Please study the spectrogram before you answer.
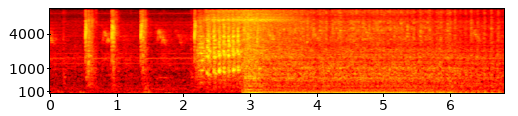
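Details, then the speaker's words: Non-running 1994 Honda GL1500 Goldwing Aspencade, first start in two and a half years after aftermarket fuel pump replacement, on center stand in neutral with choke: a few ticks, short crank, catches and settles to a steady even idle about 1250 RPM; normal start. "that is no joke by the way whole joke about 1250 RPM"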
